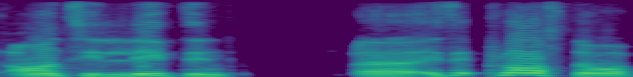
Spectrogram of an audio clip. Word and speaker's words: Plaistow: His auntie lived in is it Plaistow or Plaistow? How Plaistow, isn't it?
